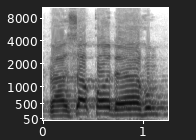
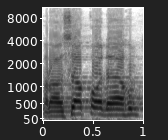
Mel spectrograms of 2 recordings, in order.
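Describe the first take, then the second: No difference in how they are said.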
